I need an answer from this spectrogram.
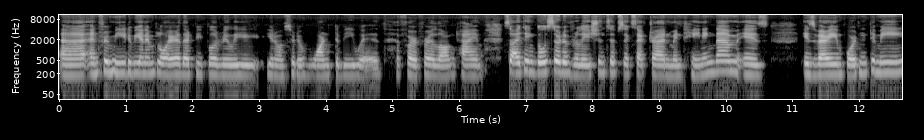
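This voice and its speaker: A woman speaks at a medium pitch and a moderate pace. Her tone is dark and mellow, her intonation monotone and flat. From Pakistan, Lahore. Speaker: IP lawyer. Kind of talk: interview.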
